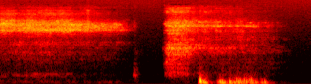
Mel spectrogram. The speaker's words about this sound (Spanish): Vamos a repetirla respirando profundo.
